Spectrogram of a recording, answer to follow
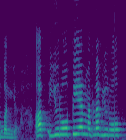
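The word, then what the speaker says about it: Europe: ई यू आर ओ पी ई ई यू को बोलते हैं यू आर ओ पी यूरोप माने रस्सी दे दिया यूरोप। यूरोप बन गया। अब यूरोपियन मतलब यूरोप का।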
